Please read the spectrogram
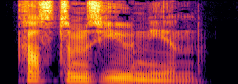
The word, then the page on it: customs union: British English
